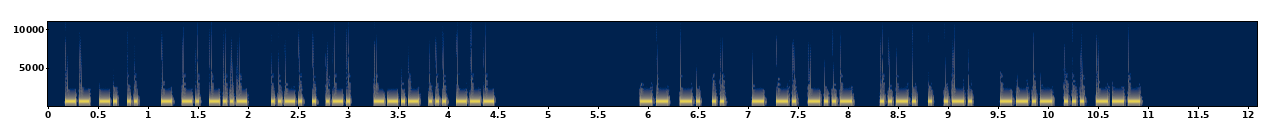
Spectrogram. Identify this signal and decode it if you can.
Morse code, heard as a keyed tone, about 37 wpm, 700 Hz. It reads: MNI TNX FER QSO MNI TNX FER QSO
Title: Speed-Racing Common QSO Phrases - 30wpm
